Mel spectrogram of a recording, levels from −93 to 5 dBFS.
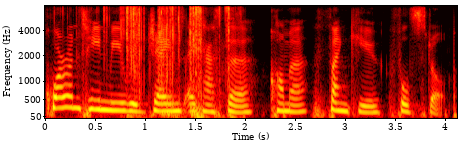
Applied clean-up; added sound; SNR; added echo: none; Domestic sounds, home sounds; 11 dB; none.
